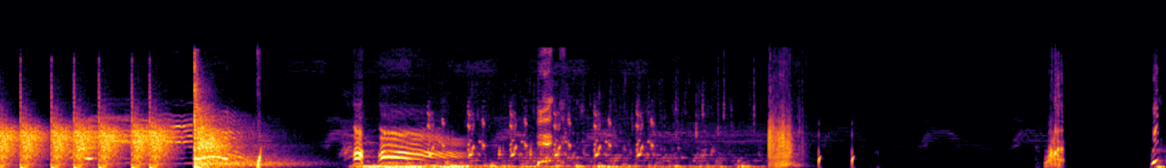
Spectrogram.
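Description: Cartoon slapstick sound effects: a fast run of hits, about five a second, ending in one louder smack, then squeaky gliding character vocalizations and a long low buzzing sound that stops suddenly about six seconds in.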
